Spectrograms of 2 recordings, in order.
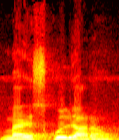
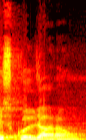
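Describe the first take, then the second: First: स्कूल with a clean sk cluster and no vowel before the s; correct pronunciation. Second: स्कूल said as इस्कूल, an extra i slipped in before the s; regional mispronunciation. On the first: Teacher showing the right way to say स्कूल, clean cluster. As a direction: say स्कूल crisply as s-k-ool, nothing added. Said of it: "जबकि स्कूल". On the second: Child telling the teacher he goes to school, saying इस्कूल. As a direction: say इस्कूल जा रहा हूँ with a vowel in front of स्कूल. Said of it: "वह क्षेत्रीय दोष भी होता है और गलत उच्चारण". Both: Shown as a demonstration.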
